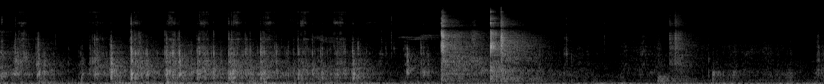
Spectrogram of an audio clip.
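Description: Screwdriver backing self-tapping screws out of a plastic fuel tank to free the fuel tap: a run of quick light clicks, two sharper clicks about four and a half seconds in, then a few scattered faint clicks.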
